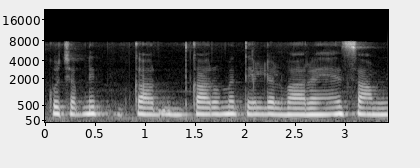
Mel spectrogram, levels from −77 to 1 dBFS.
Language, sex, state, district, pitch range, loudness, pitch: Hindi, female, Himachal Pradesh, Shimla, 195-210 Hz, -14 LUFS, 205 Hz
